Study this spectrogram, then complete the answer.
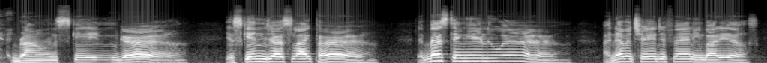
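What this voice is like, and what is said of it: Sung in a Guyanese accent. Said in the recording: “I did that in my Guyanese accent”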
